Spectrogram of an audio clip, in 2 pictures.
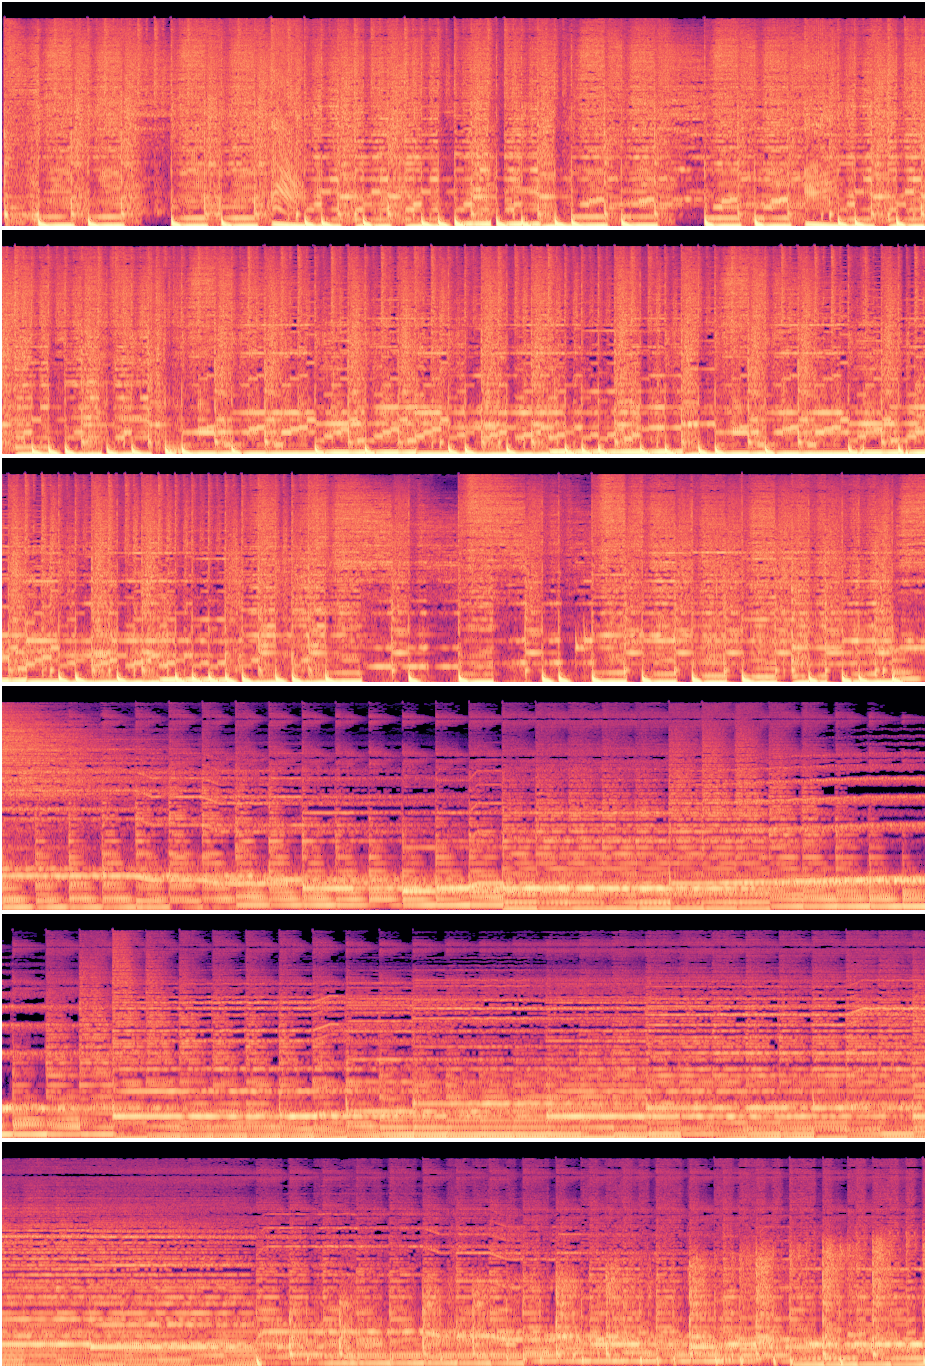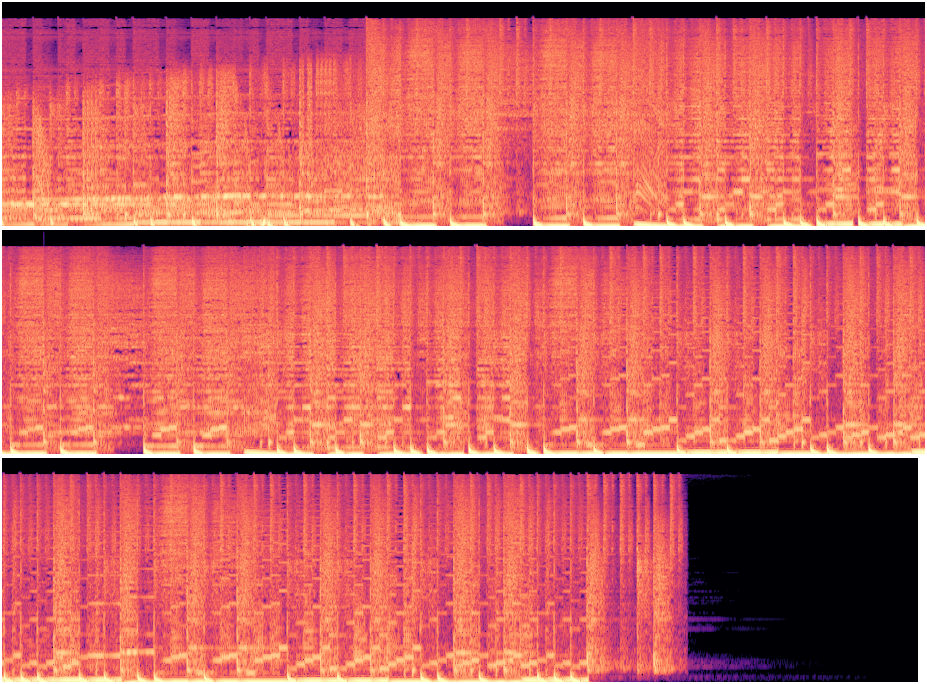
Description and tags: Drum and Bass Music
Short drum and bass track
synth, bass, drums, paced, fast, music, reverb, dnb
